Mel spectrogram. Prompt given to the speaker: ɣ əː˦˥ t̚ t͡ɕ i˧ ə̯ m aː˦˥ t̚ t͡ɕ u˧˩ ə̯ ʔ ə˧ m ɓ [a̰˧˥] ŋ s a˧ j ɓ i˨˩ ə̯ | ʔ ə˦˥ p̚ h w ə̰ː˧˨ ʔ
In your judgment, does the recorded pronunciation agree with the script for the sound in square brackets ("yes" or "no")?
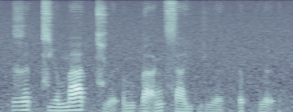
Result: yes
